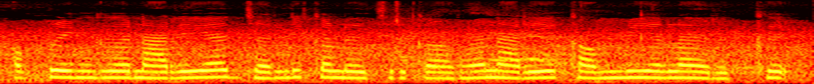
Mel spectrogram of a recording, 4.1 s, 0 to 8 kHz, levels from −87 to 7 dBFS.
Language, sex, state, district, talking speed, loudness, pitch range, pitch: Tamil, female, Tamil Nadu, Namakkal, 120 wpm, -13 LUFS, 220-235 Hz, 230 Hz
